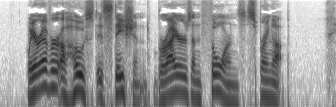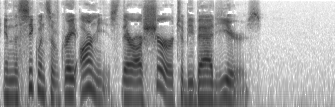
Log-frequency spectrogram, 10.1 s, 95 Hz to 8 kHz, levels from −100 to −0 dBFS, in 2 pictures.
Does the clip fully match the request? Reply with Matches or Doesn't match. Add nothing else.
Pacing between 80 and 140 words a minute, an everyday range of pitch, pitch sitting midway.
Matches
